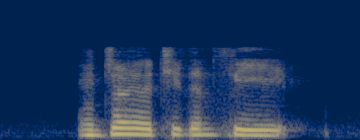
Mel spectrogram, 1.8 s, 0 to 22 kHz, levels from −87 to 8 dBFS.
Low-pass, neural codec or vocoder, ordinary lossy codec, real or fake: 5.4 kHz; codec, 44.1 kHz, 2.6 kbps, DAC; none; fake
